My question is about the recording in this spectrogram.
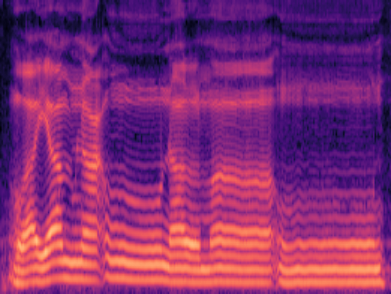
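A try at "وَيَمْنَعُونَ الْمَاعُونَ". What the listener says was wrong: Nah, untuk matnya kepanjangan dikit Bapak, dipendekin saja. Wa yamna'unal ma'un. 2 harokat saja.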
